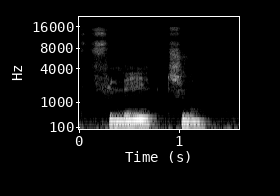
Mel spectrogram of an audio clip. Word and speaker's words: Fletch: Fletchu. Ja, Fletch. Also habe ich es richtig ausgesprochen.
